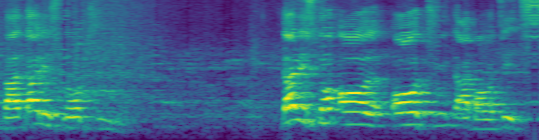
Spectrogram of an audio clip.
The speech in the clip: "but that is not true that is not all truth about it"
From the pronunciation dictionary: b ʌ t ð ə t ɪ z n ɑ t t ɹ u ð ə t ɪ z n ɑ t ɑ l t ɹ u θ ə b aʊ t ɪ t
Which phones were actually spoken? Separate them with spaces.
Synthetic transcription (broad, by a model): b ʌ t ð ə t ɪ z n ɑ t t ɹ u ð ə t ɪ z n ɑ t ɑ l t ɹ u θ ə b aʊ t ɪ t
